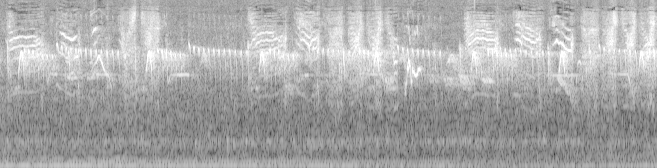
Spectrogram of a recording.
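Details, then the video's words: Agitated prinia fighting chatter used for luring birds. High, rapid chip series and rattling trills overlap without pause, with louder sharp bursts every second or so. A low background hum runs throughout. "suara prenjak pikat ribut tarung"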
